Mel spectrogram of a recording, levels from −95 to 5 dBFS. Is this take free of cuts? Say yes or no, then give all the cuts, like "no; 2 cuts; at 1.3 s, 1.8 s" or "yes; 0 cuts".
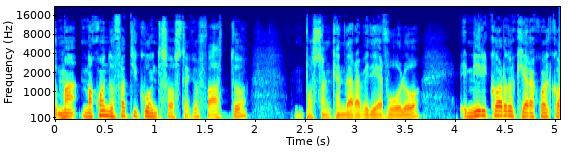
no; 2 cuts; at 1.1 s, 3.3 s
